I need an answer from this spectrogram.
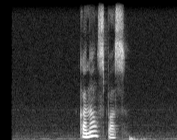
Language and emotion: Russian, neutral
